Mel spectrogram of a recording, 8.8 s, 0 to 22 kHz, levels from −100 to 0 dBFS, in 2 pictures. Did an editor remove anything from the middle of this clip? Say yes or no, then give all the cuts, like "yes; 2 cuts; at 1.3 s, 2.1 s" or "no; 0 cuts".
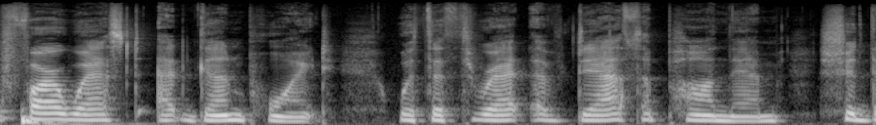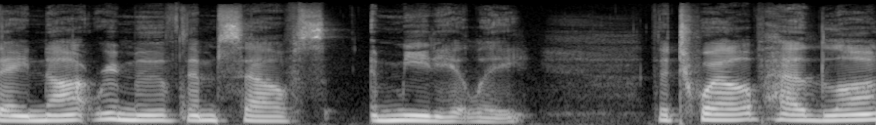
no; 0 cuts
